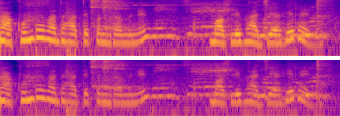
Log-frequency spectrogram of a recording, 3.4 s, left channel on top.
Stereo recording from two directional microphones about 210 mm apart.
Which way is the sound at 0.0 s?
10° left (ahead or behind).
